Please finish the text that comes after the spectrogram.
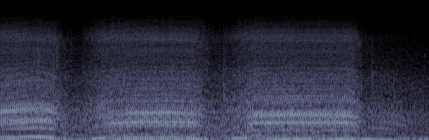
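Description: A monster truck engine in the BeamNG driving game, tuned for low acceleration, drones and revs in steady surges with brief dips between them, loud and close, with no talk.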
